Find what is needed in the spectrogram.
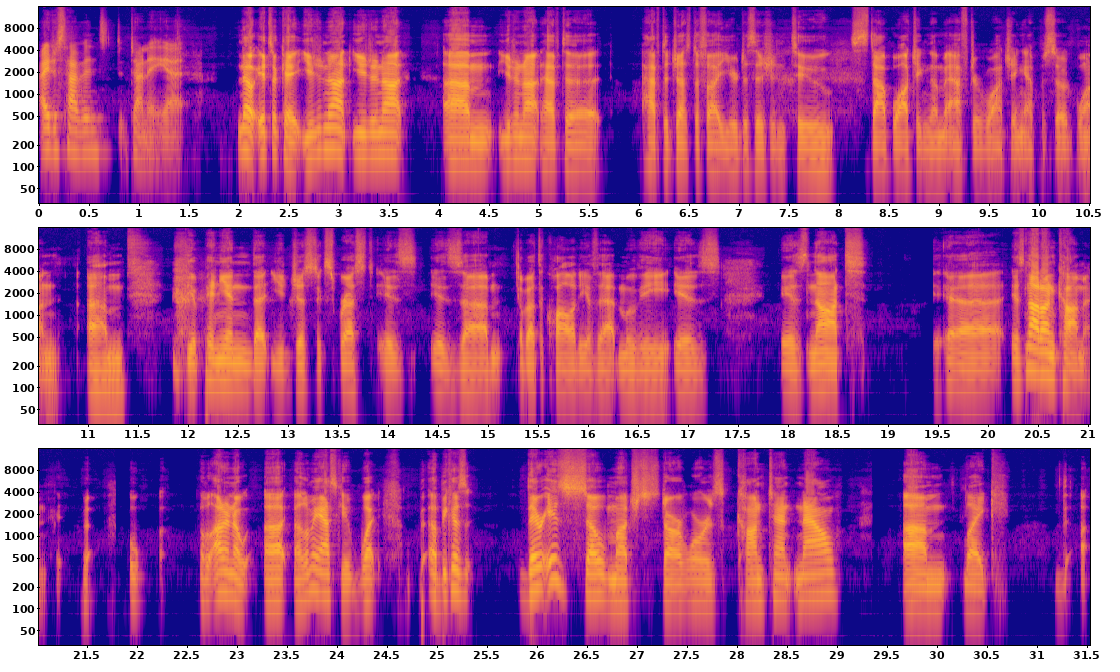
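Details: Adult man with lifelong stuttering, speaking naturally in conversation, with part-word repetitions and fillers; stuttering.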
